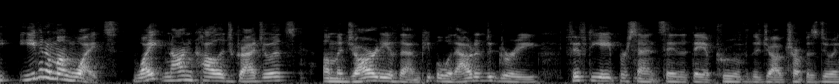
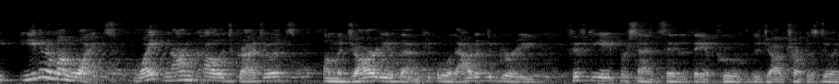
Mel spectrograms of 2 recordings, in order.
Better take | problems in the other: first | room echo; dies away in 2.2 s

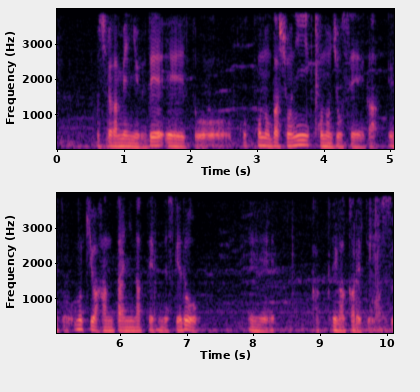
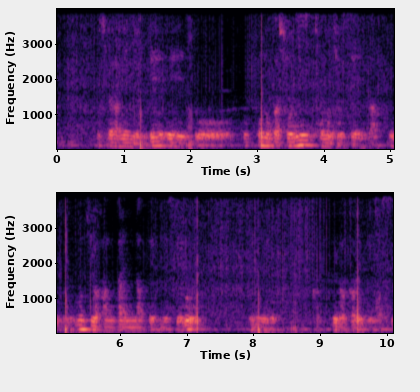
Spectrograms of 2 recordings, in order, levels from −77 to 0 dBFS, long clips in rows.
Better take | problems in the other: first | background sound (Fireworks); 8 dB below the speech // room echo; dies away in 0.7 s

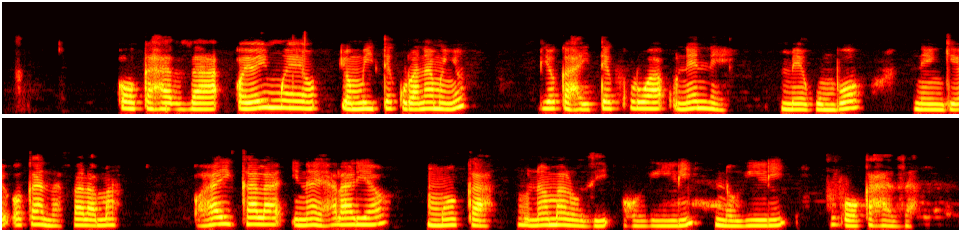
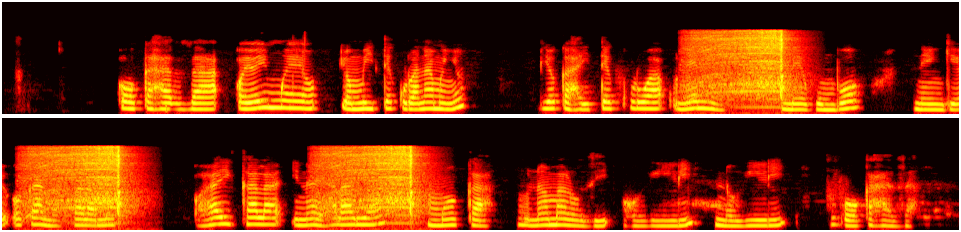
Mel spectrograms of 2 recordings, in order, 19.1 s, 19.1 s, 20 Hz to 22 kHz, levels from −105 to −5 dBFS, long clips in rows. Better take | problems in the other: first | background sound (Drill); 4 dB above the speech

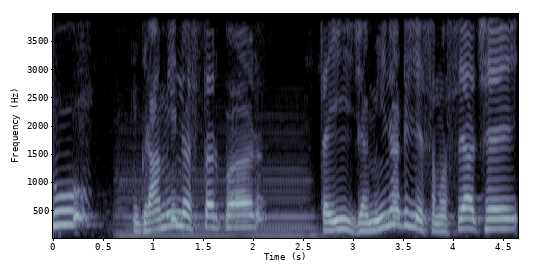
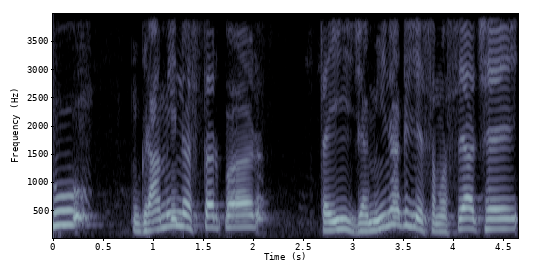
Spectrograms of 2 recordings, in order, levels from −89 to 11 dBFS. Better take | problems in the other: second | background sound (Bowed string instrument); 18 dB below the speech

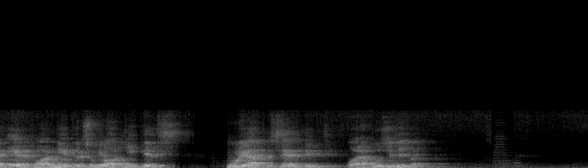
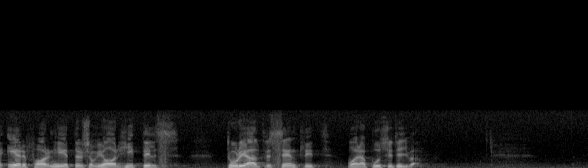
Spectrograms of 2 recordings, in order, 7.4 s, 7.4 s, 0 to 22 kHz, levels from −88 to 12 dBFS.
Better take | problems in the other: second | noise reduction (neural separator model SepFormer DNS4)

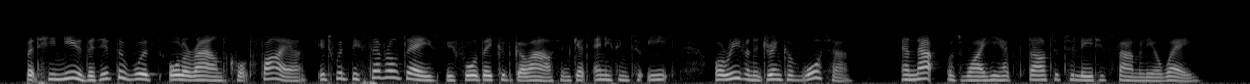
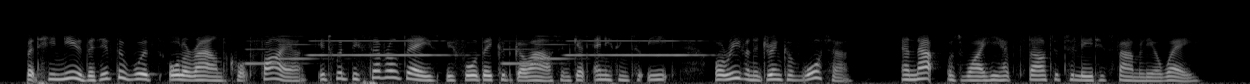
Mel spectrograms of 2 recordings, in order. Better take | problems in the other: first | background sound (Wind instrument, woodwind instrument); 12 dB below the speech

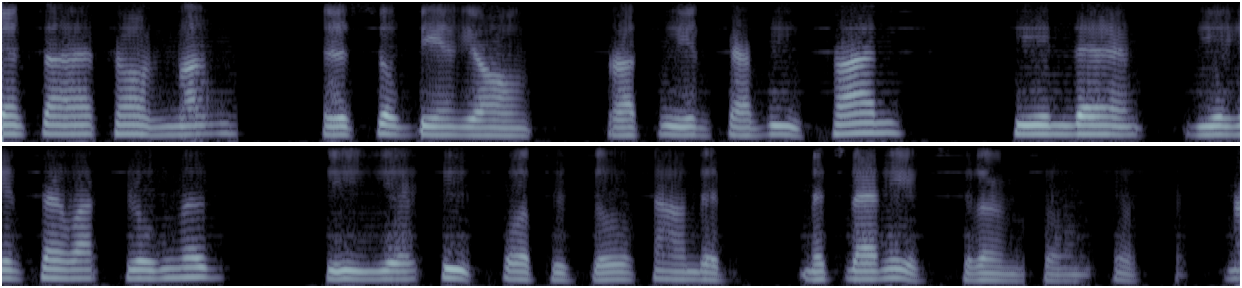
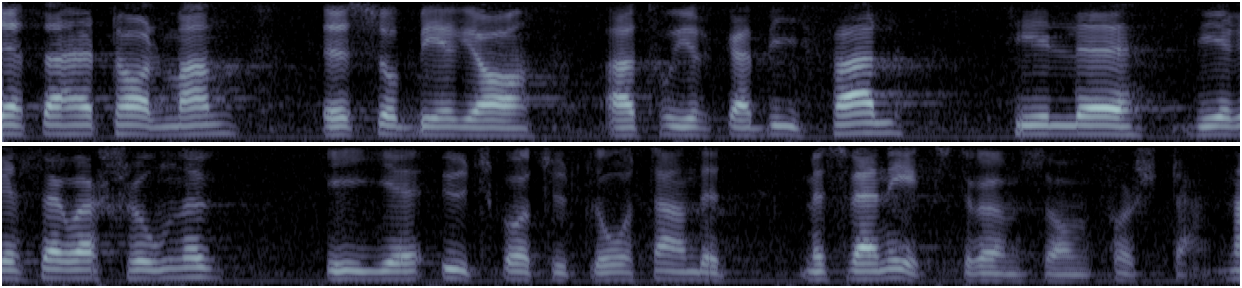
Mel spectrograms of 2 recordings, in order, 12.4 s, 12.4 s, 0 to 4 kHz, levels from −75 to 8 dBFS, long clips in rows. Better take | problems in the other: second | noise reduction (neural separator model SepFormer WHAMR!)

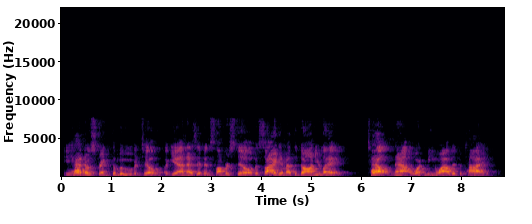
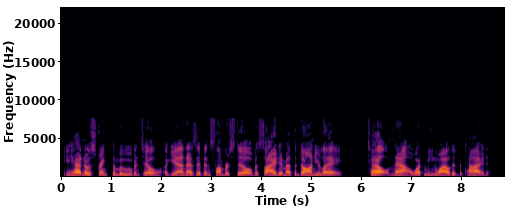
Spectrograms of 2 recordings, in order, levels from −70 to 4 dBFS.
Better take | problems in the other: second | room echo; dies away in 0.7 s

